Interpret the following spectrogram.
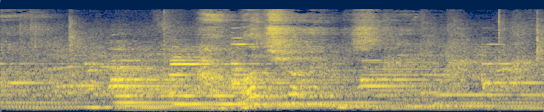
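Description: A live band playing slow, held chords, with piano, bass and guitar among the instruments, the chords changing about once a second. It is heard from the audience in a theatre.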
